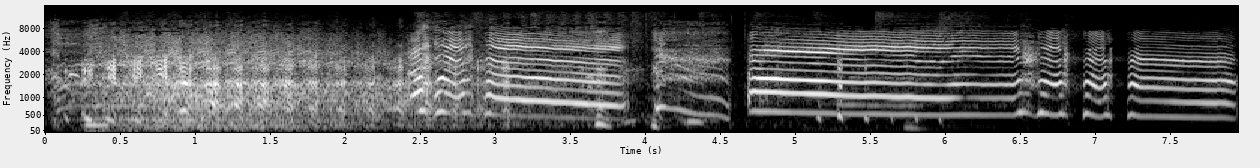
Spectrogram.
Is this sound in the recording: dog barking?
no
